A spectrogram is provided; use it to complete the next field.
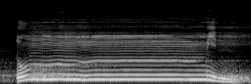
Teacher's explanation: Ada harakat dumat tanwin pada huruf ta marbut tun bertemu dengan mim namanya idgham bighunah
